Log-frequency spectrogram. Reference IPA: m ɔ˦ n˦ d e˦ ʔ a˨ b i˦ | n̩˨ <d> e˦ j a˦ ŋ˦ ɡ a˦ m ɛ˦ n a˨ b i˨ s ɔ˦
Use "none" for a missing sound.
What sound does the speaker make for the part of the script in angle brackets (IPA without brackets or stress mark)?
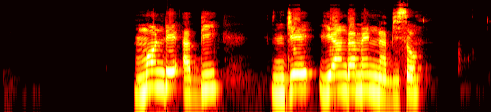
d͡ʒ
